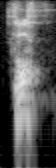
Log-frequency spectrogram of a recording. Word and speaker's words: Thoth: About Hermes Trismegistus and his connections to Thoth, or Thoth, if you want to pronounce it that way, Thoth, and the Emerald Tablets, okay?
